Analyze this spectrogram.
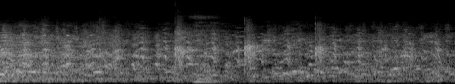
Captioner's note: laughter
